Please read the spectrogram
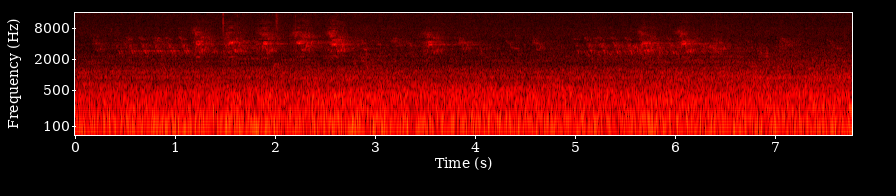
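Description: Small songbirds twittering in quick high chirps, in two spells, over a steady low outdoor rumble.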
